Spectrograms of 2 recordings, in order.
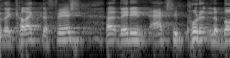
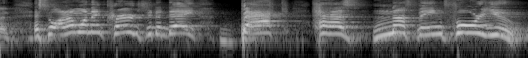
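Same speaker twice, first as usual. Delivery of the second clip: preaching at full force; 8 semitones higher than usual. Acted. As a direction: drive the message home to the congregation.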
